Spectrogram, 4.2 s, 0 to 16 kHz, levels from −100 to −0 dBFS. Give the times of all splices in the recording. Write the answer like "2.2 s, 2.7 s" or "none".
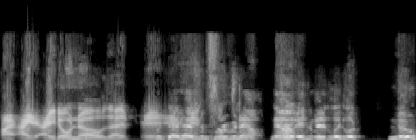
2.6 s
